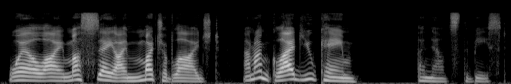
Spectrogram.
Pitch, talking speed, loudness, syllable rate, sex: 175 Hz, 175 wpm, -20 LUFS, 4.6 syllables/s, female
